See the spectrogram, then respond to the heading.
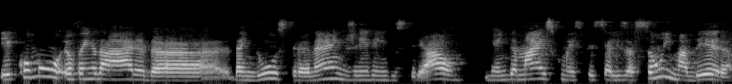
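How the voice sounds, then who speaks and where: The woman's pitch is fairly high, and she talks at a fairly slow pace. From southern Brazil, Curitiba. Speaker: entrepreneur, macaron maker. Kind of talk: live interview.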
